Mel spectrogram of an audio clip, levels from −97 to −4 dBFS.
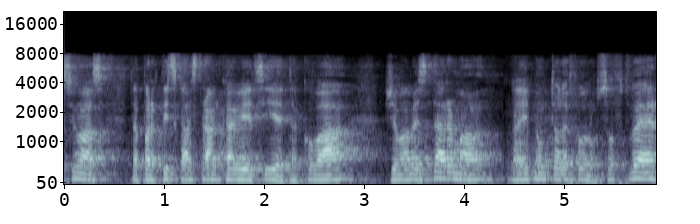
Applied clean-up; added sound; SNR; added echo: neural separator model SepFormer DNS4.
